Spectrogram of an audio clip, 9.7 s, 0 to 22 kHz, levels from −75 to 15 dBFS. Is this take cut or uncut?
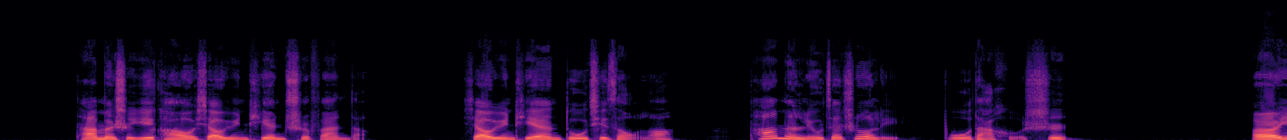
uncut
